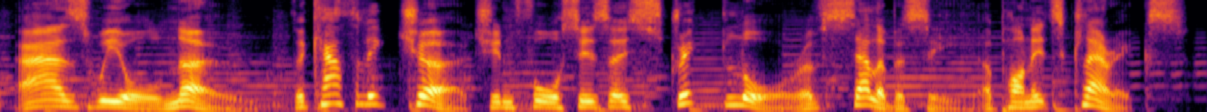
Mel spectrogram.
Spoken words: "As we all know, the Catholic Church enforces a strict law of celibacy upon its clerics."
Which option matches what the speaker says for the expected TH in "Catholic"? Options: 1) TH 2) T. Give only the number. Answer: 1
